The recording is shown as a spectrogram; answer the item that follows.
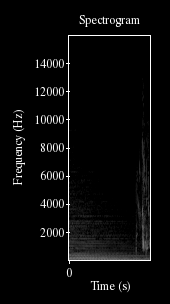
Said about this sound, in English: You hear that? That's the sound of healthy, safe water from the tap.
